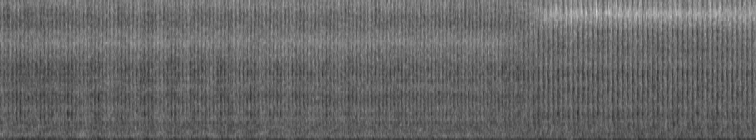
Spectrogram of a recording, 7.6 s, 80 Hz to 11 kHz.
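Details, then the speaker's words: Lifan 7hp GX200-clone engine on a Frontier OS18 sawmill after fixing a blown head gasket (zero compression), with proper torque and valve lash set. Steady, even low thrum at settled idle, no misses or knocks. It has power and sounds okay. "it struggled too much, and seemed to have lots of power. Sounded okay too, so I think we got that figured out."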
